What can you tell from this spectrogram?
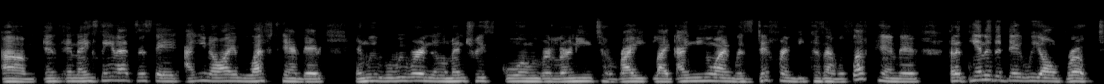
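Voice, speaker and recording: A man with an American accent talks at a fairly quick pace in a fairly high pitch, his tone bright and sharp and his intonation fairly even, in a dry, close sound with no echo. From South Central Los Angeles. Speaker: social worker and artist. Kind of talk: panel discussion.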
